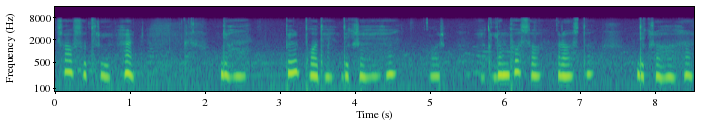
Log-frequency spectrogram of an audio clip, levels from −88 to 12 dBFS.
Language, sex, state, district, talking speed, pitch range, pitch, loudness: Hindi, female, Himachal Pradesh, Shimla, 120 wpm, 210-240 Hz, 220 Hz, -15 LUFS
